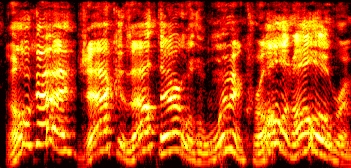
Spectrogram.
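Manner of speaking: high, jittery nervous comic voice; Don Knotts impression. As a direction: play it twitchy and flustered. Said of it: "play Don Knotts".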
